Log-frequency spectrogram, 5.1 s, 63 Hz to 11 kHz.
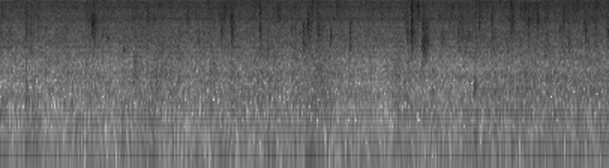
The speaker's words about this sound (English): You see how long I'm taking a shower? I've been here for 6 minutes. That's how long I've been doing this thing for, 6 minutes.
